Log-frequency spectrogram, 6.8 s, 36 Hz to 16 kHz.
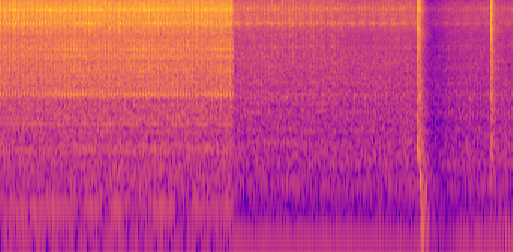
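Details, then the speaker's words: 2013 BMW F10 528i, N20 four-cylinder turbo, after a turbo cartridge rebuild and wastegate adjustment to fix constant wastegate rattle and boost codes: steady, even hum with no metallic rattle, then settles quieter; boost steady, normal running. "And the car right now is working great. The wis doesn't rattle anymore. The boost is steady."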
